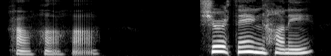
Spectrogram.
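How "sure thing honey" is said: phony, put-on American accent. Reading a story aloud, a character agrees to a ride: phony American accent. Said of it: "he says in a phony American accent".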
